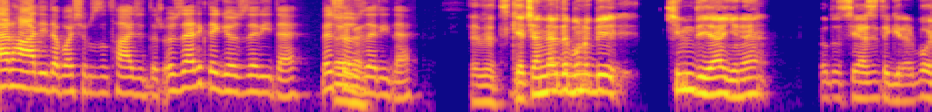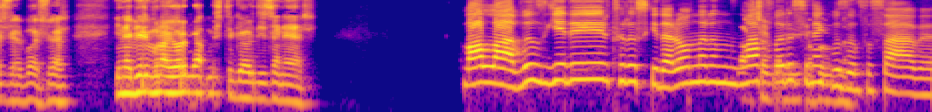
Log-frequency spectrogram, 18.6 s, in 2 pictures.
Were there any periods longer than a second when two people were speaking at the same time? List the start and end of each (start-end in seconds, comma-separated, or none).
16.7-17.9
